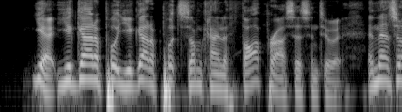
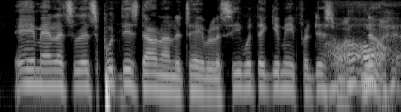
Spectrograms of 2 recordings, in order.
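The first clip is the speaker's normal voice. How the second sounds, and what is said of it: Put-on Latino accent. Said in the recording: “your rendition of a Latino accent”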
